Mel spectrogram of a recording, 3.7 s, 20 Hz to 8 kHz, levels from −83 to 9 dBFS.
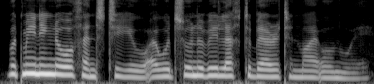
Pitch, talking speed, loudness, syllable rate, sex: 210 Hz, 290 wpm, -16 LUFS, 6.1 syllables/s, female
